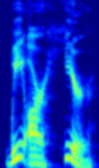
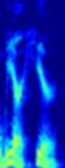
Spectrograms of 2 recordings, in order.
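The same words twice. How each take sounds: First: Stretched slowly; each word drawn out slowly. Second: Said in the usual way. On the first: Shown as a demonstration. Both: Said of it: "repeated, stretched out".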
